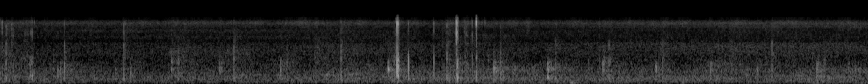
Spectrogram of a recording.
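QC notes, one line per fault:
Throughout, Nellymoser compression: rough hissy halo, smeared underwater texture, nothing above 10.6 kHz; likely Asao coding at what sounds like 44 kbps, noise-filling starved bands.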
